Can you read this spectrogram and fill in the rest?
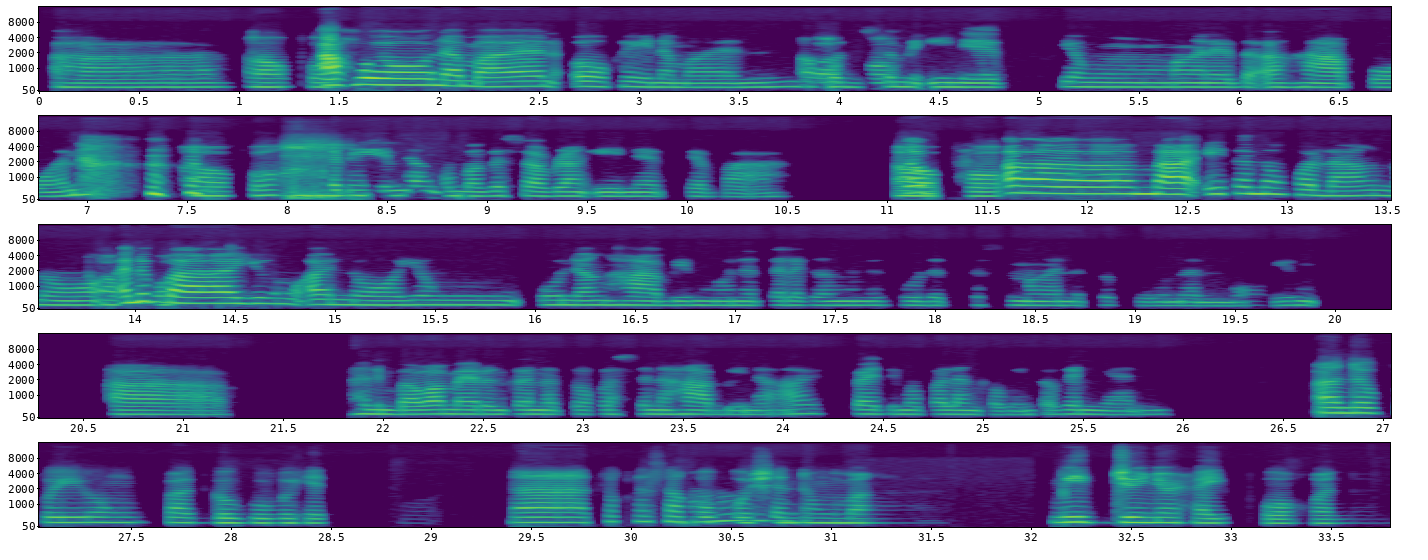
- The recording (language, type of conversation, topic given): Filipino, unstructured, Ano ang mga pinakanakagugulat na bagay na natuklasan mo sa iyong libangan?
- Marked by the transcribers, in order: drawn out: "Ah"; static; laugh; chuckle; tapping; distorted speech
